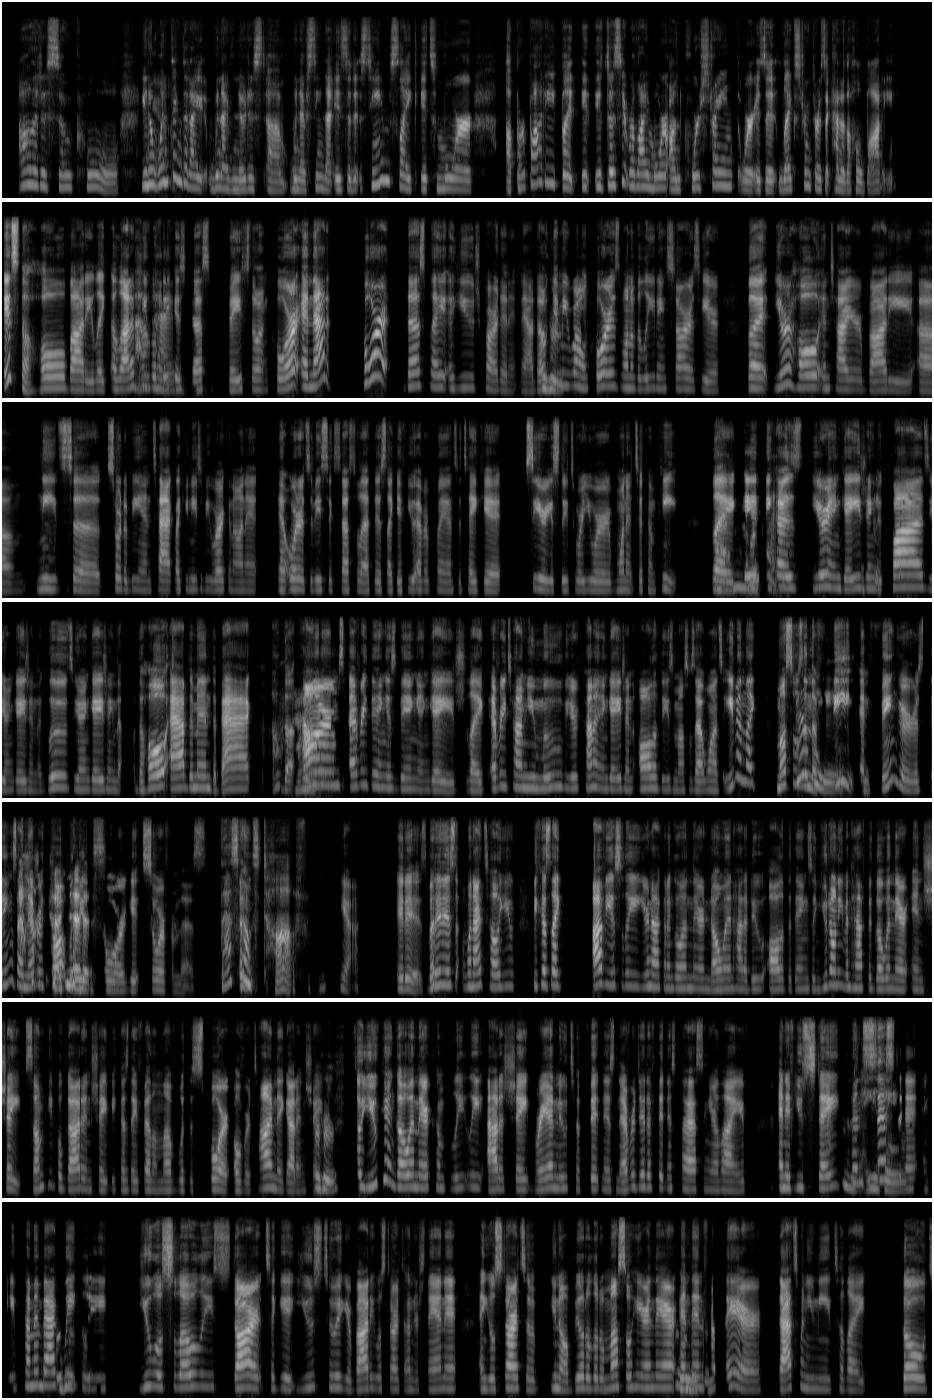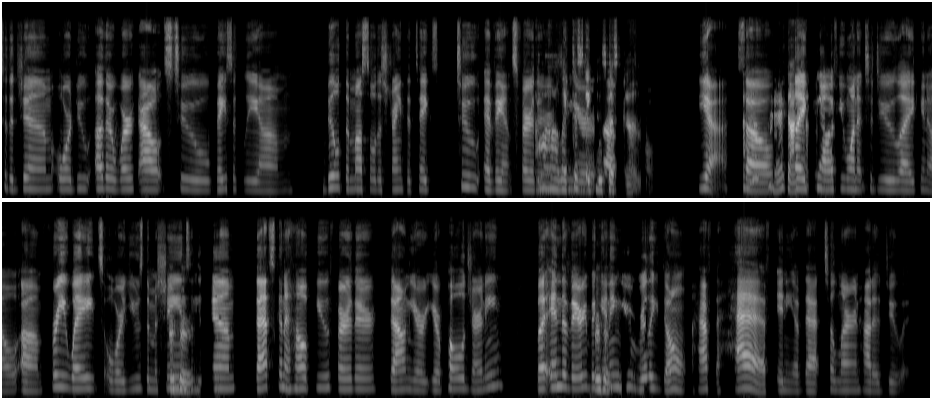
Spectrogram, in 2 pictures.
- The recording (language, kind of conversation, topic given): English, unstructured, How do I decide to try a new trend, class, or gadget?
- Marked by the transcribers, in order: tapping; laughing while speaking: "Oh my goodness"; chuckle; other background noise; stressed: "have"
